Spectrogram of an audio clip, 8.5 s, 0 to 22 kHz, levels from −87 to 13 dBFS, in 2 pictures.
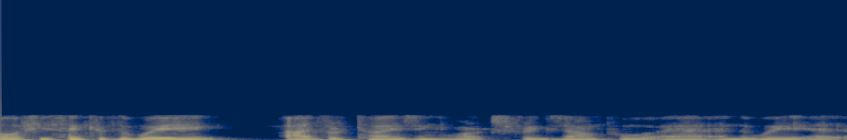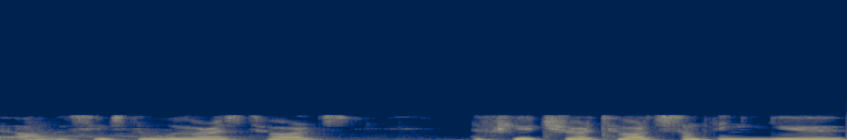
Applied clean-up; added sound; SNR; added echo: classical method WPE with log-MMSE.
